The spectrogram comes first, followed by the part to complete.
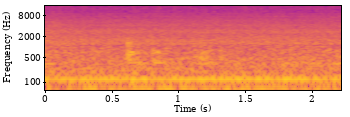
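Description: Steady electric fan noise: a constant low motor hum under an even rush of air, with faint brief sounds about half a second in.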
